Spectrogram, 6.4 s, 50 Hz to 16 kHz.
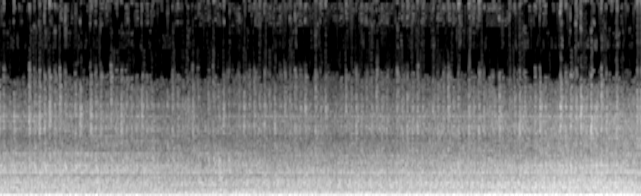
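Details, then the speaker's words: Hotshot pickup truck idling at about 1200 rpm: a loose, uneven rattle about two or three times a second. A stethoscope puts it loudest at the passenger-side motor mount bolts; the mount's heat shield is a possible source, unconfirmed. "I don't know if you guys remember the rattling noise I was telling you about that my truck is making when I idle it at about 1200 RPM."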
